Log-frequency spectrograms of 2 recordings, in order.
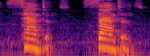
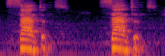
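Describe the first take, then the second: The two takes are said the same way.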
